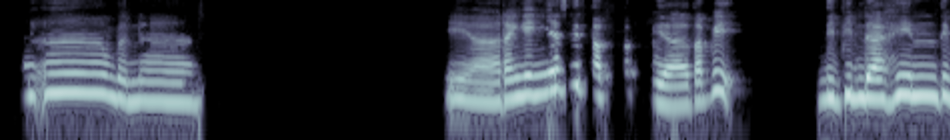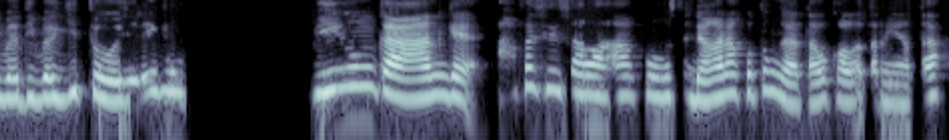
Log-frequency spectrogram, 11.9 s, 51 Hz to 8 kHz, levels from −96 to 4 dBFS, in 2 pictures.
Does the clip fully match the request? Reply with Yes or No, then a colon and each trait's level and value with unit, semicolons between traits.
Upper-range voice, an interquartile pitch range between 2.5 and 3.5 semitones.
No: high, 245 Hz; average, 4.5 semitones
